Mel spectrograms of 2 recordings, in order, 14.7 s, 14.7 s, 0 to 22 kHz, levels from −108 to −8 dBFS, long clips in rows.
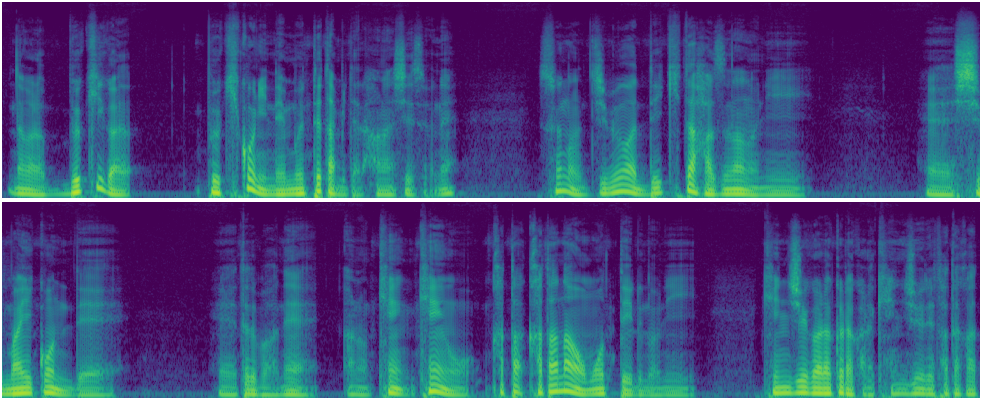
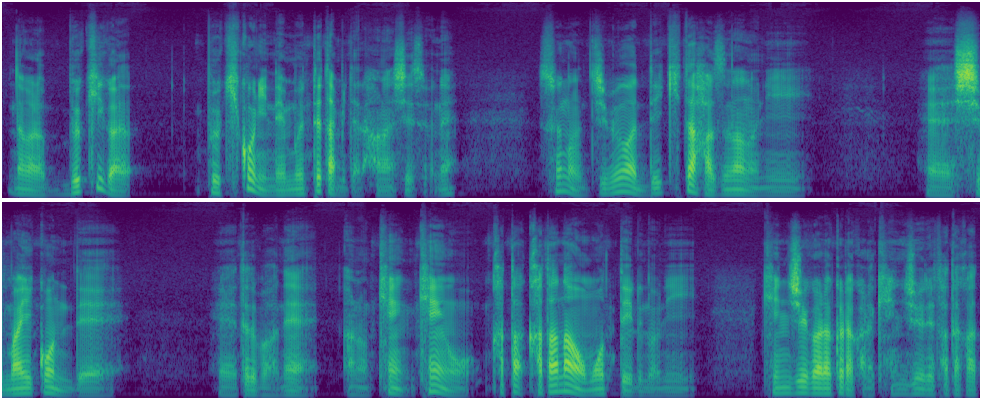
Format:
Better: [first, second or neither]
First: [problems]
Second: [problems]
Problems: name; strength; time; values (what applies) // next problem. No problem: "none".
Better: first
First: none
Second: thin; very; fading below 750 Hz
